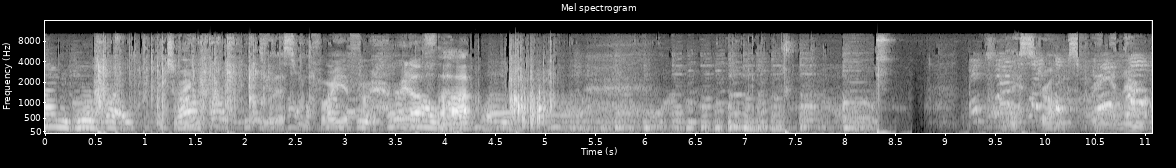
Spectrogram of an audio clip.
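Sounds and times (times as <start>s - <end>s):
television music: 0.0s - 11.0s
voices talking: 9.3s - 11.0s.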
